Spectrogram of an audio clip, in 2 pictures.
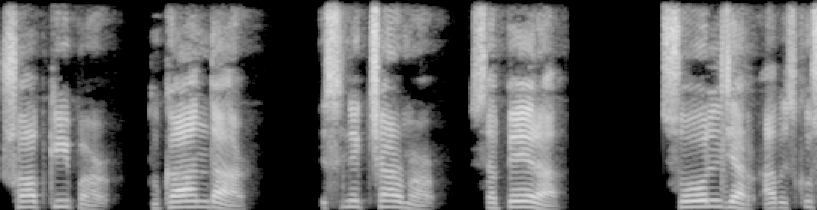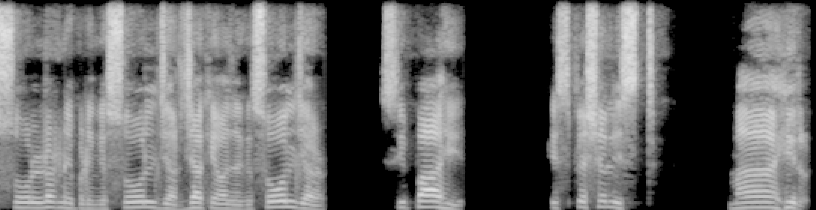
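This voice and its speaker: A teacher, slowly explaining English grammar and repeating words aloud for pronunciation. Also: mid-range voice, no room sound, clean studio sound. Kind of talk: spoken grammar and vocabulary lesson.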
